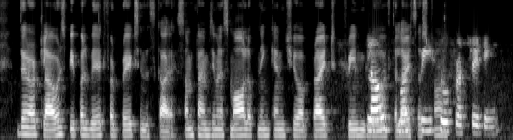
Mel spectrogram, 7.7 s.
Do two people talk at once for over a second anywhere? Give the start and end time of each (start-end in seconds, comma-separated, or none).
5.5-6.7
